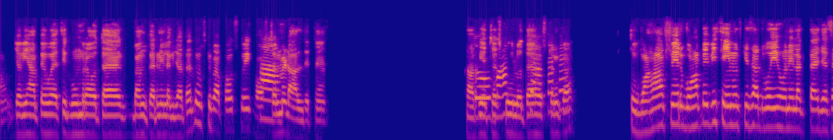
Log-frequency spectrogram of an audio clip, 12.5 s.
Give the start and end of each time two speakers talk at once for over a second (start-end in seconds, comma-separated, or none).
7.1-8.5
